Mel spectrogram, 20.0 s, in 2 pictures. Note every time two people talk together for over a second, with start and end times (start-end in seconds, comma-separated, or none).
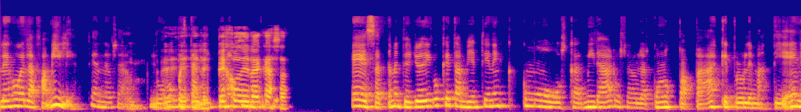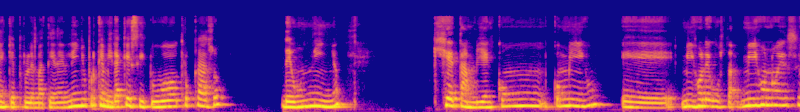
1.6-3.5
